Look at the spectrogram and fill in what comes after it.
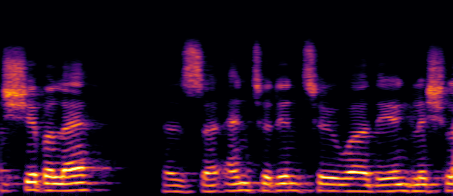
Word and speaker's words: Shibboleth: If you can't say the sh and you say Sibboleth, you are an Ephraimite, and so therefore they would slaughter them.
